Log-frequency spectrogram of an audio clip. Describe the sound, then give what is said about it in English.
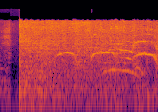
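A sudden loud crash as a deer smashes through a hair salon window and runs through the shop, followed by a steady wash of noisy clatter and commotion with faint voices calling out underneath. “Yeah, here's the deer going through the window into the hair salon.”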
